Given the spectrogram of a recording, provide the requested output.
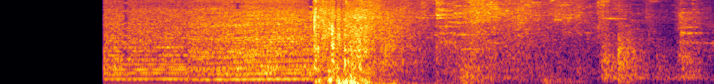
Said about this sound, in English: My drone hit the window. What have I told you about flying that thing in the house?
